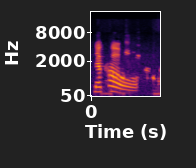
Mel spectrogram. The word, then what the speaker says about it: Nichola: to confirm, Damian, that Nicole's name is pronounced Nicole. Oh, good to know. Yeah, the A is silent, and I think, and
